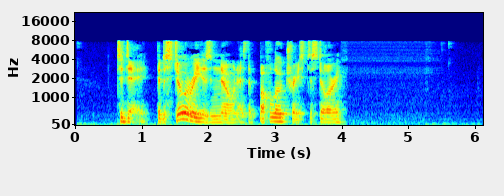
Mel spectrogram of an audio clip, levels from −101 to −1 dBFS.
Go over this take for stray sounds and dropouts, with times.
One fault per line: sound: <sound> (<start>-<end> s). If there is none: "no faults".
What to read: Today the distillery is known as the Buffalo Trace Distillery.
no faults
